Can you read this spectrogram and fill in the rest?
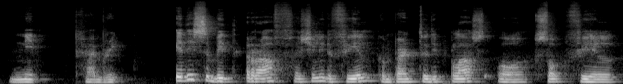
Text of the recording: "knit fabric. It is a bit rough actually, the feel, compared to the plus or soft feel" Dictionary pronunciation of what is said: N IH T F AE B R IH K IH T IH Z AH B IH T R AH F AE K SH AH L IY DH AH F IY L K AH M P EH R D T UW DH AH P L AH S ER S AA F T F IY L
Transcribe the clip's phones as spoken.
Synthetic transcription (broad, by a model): N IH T F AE B R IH K IH T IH S AH B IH T R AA F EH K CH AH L IY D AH F IY L K AH M P EH R D T UW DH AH P L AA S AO S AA T F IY L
